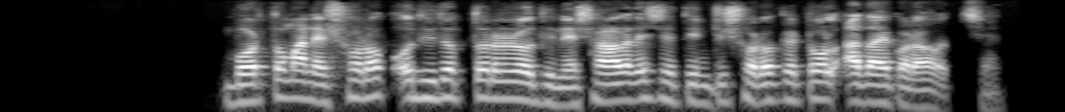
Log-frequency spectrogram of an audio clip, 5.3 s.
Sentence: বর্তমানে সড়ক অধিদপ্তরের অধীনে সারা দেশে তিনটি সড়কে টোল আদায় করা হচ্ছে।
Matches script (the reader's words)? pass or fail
pass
